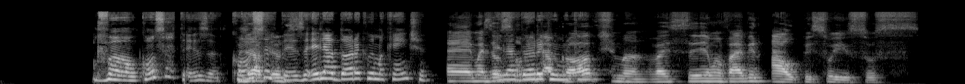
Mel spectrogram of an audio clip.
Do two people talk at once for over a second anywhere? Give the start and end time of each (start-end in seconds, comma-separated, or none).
4.9-6.2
